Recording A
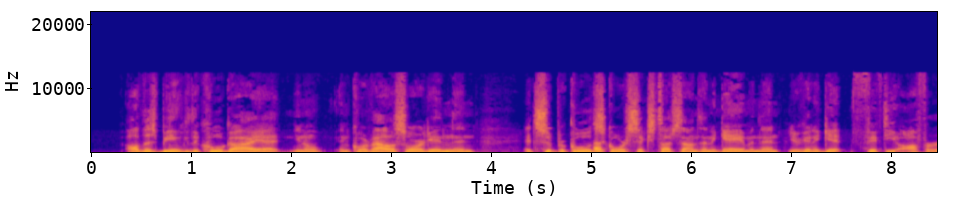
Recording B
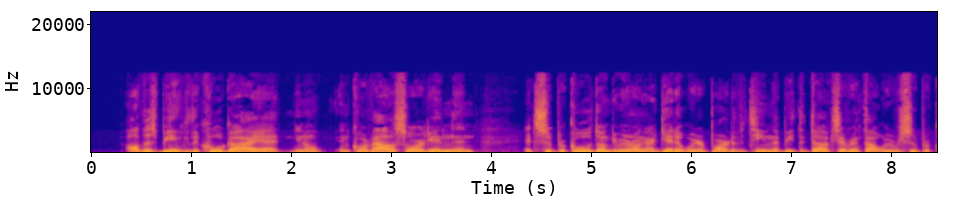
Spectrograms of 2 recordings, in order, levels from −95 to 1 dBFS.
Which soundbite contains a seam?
A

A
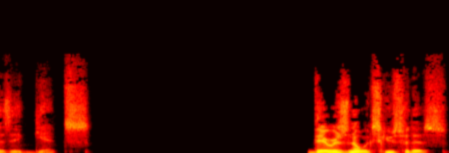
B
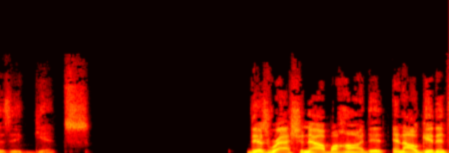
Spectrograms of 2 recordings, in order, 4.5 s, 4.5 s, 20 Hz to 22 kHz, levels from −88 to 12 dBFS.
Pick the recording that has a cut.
B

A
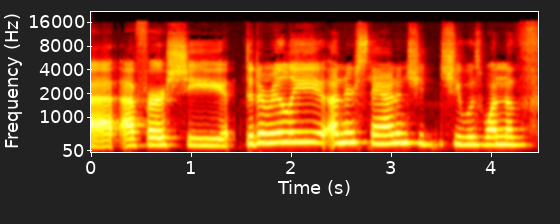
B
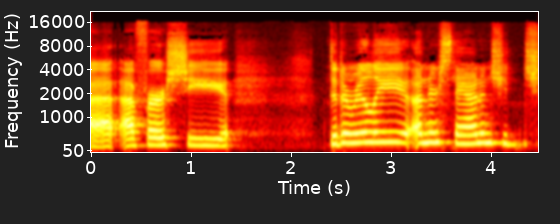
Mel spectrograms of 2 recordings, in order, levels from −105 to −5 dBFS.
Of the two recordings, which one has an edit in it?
A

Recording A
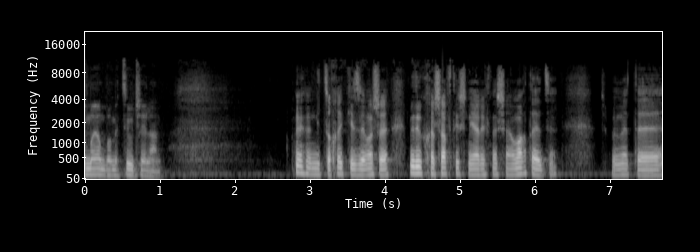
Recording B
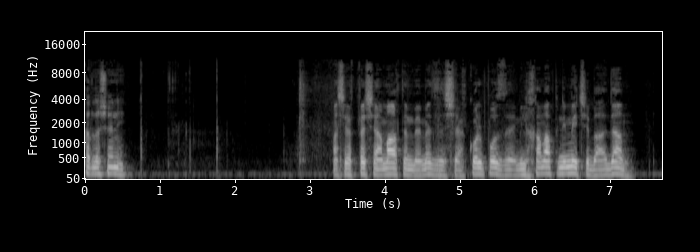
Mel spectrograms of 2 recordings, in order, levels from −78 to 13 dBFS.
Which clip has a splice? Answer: A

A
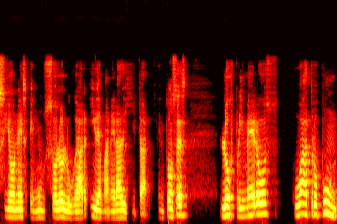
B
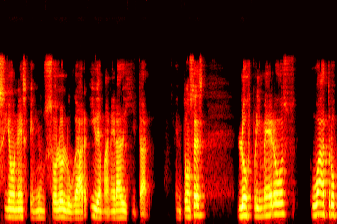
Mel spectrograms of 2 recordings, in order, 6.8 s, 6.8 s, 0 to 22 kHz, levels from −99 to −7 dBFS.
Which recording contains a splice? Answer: A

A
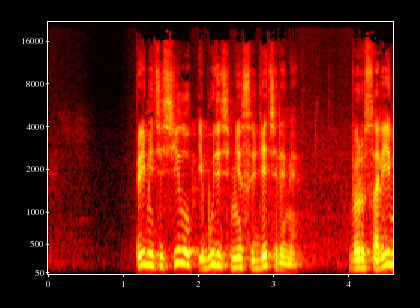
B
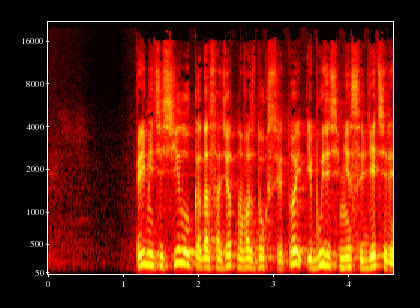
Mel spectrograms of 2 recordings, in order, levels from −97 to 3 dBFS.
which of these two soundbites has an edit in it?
A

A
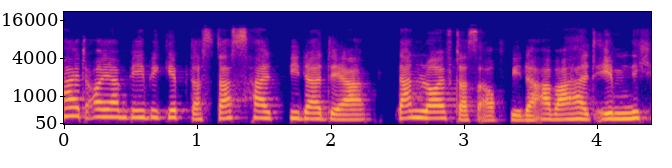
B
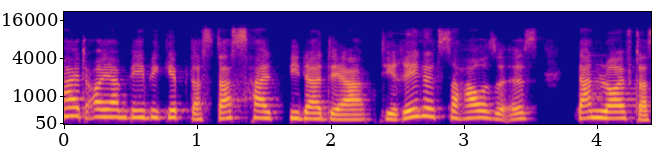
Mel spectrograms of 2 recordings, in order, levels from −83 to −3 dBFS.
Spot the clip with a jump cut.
A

